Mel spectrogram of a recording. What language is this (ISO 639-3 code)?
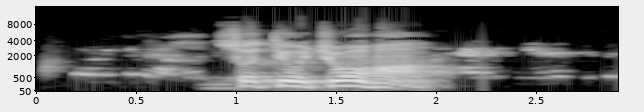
btv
